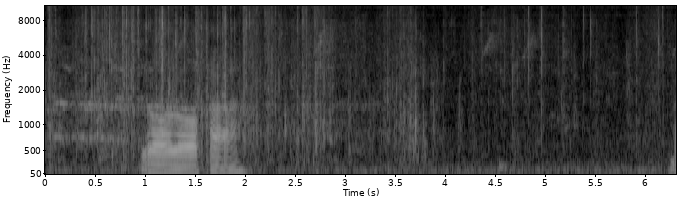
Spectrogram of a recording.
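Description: A man's voice briefly drawing out a word about a second in, then a low background with faint scattered clicks and crackles.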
